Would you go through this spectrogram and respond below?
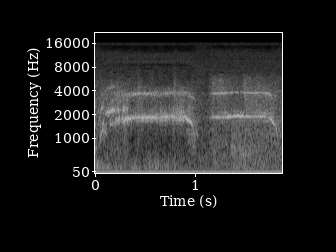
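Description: A woman lets out two sustained high-pitched screams, the first longer, with a brief break between them.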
